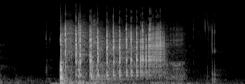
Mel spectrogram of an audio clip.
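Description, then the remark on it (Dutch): A single die is thrown in a game and clatters across a hard surface, a quick burst of bright rattling clicks that slows and settles after about a second, landing on 4; fairly loud, with no one talking. “Zo meteen gaat Marianne gooien met de dobbelsteen.”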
